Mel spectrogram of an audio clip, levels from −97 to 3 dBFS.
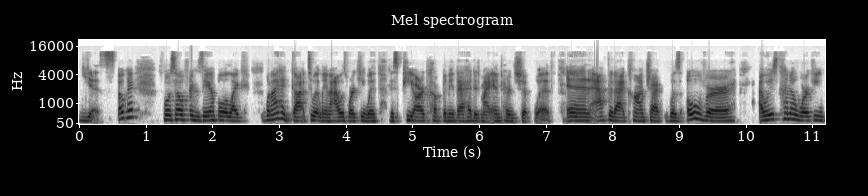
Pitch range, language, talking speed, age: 170-200 Hz, English, 200 wpm, 20-39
